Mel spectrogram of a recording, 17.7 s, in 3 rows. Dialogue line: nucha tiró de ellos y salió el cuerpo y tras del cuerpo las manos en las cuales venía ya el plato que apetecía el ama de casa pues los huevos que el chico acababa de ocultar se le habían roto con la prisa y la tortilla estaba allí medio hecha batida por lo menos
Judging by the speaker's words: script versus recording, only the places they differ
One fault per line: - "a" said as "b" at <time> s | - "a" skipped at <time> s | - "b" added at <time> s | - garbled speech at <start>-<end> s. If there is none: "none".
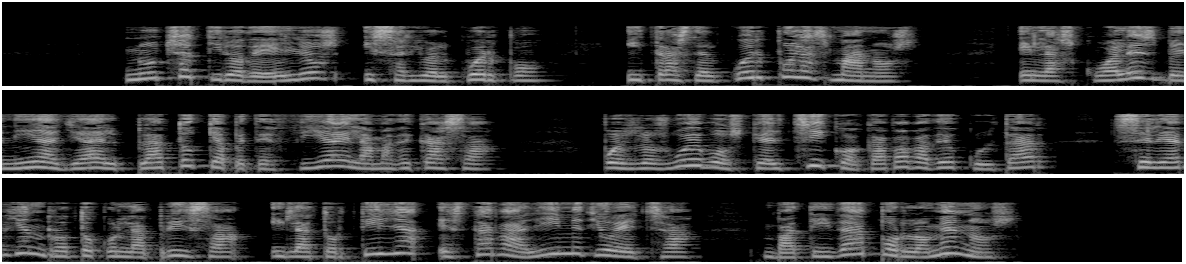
none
